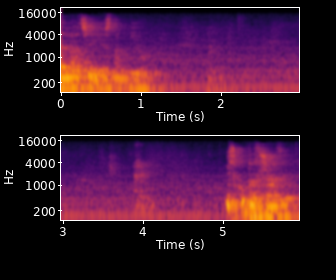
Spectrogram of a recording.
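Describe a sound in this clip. A woman speaks with animation into a microphone in a large echoing hall.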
